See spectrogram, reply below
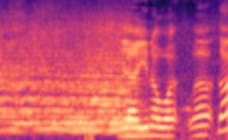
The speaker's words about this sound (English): We got a little train coming through, so kind of bear with us here if it's not too loud.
